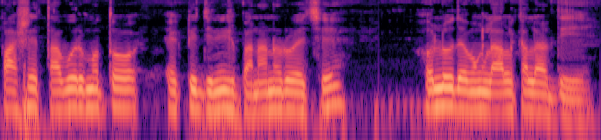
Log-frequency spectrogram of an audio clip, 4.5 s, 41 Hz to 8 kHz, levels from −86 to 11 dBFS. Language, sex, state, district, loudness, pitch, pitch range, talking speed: Bengali, male, Assam, Hailakandi, -14 LUFS, 130 Hz, 125-140 Hz, 160 wpm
